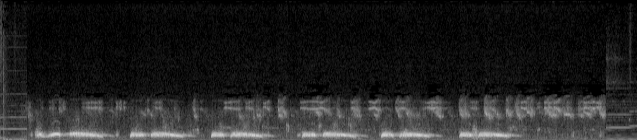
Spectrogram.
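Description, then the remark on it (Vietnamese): A decoy dove at the top of a tree coos six times in a steady rhythm, each low, throaty phrase rising and falling over about a second, loud and clear with no voices. “Trên ngọn cây, cua mồi gáy lên, thúc giục.”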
